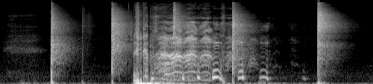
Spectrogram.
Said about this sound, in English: He was like, why are you slapping?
